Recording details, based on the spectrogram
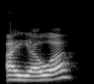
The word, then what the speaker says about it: Ayoa: It's Ayoa. It's spelled AYOA.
